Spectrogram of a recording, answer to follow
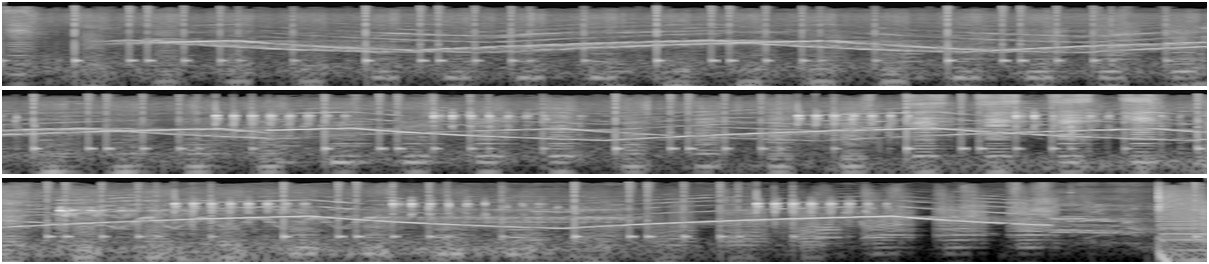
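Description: Emergency-vehicle siren wailing, its pitch sweeping up and down about every two seconds. Two sirens overlap for the first half, then one carries on alone until it stops just before the end.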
